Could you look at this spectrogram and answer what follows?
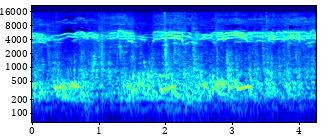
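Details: Several pigeon youngsters on the floor during group feeding, giving an unbroken high-pitched, buzzy squealing that swells and fades, with quiet wavering low coos and shuffling in a small room.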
